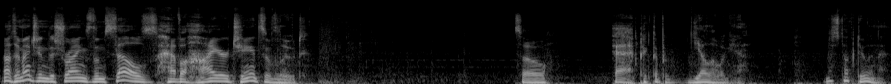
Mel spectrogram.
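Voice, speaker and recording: A man talks through a video game as he plays, chatting with viewers and tossing in jokes. His voice is of middling pitch but swings up and down a lot. A faint hiss sits under the recording. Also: animated, normal speed, pauses often. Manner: chatty, joking asides to viewers. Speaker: gaming streamer. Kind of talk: casual gameplay commentary.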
